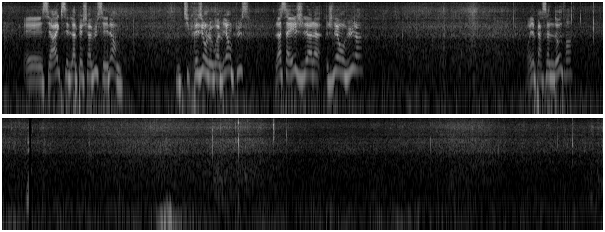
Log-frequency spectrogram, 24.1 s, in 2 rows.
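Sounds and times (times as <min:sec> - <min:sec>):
waves washing over rocks: 0:00.0 - 0:12.9
light clicks: 0:23.0 - 0:23.6.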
